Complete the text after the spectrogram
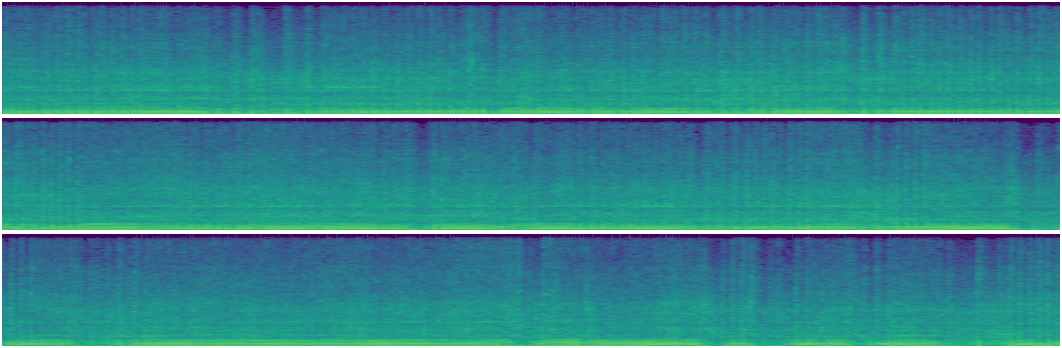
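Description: A dirt bike engine revs and roars up close, rising and falling in pitch.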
